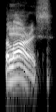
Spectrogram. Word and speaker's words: Belarus: Belarus.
